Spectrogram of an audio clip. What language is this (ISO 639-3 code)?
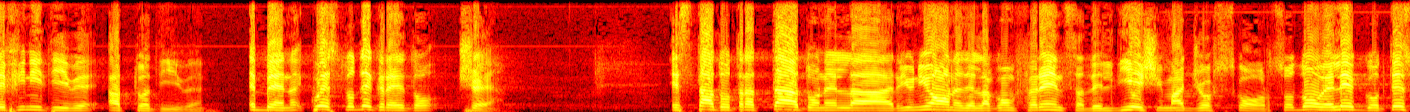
ita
